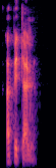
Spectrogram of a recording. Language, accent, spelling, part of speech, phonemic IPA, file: French, France, apétale, adjective, /a.pe.tal/, LL-Q150 (fra)-apétale.wav
- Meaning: apetalous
